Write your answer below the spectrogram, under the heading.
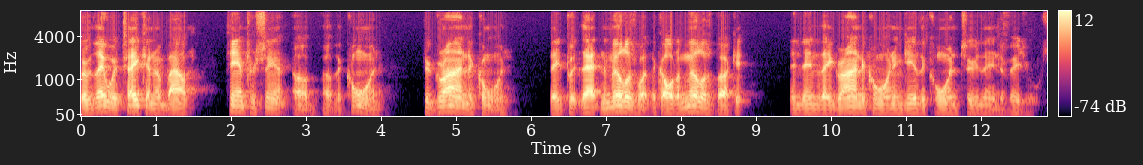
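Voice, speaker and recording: With an eastern North Carolina accent, a man speaks at a moderate pace in a very deep, low pitch with fairly even intonation against a quiet background. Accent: Southern US (eastern North Carolina). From US South, eastern North Carolina (Trenton, Jones County). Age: 80s+. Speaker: local elder, mill owner. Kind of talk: interview.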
